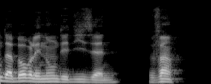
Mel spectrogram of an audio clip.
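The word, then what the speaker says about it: vingt: 20. Le G et le T sont muet.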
